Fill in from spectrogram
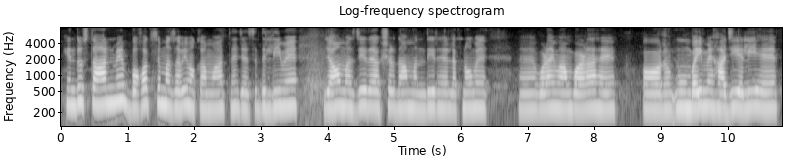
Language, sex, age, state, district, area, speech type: Urdu, female, 18-30, Uttar Pradesh, Lucknow, rural, spontaneous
